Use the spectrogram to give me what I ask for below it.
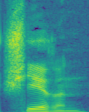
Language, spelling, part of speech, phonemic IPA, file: German, Scheren, noun, /ˈʃeːʁən/, De-Scheren.ogg
- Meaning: 1. gerund of scheren 2. plural of Schere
